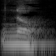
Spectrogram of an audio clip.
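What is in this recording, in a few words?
"no", Nigerian Pidgin, male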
